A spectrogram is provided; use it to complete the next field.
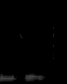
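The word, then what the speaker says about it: mzuri: when somebody says jambo you can say missouri like the state it's not spelled that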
